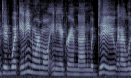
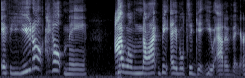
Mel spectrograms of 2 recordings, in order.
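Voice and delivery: play-acted, somewhat raised voice, slow, spelled out letter by letter. Retelling own words to someone in an escape room: retelling a raised voice. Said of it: "kind of with a raised voice said".

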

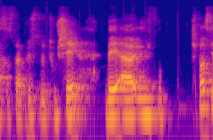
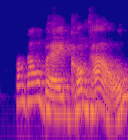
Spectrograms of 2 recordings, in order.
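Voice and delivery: soft, soothing, higher British accent; 5 semitones higher, 4 dB quieter than usual. Speaker does their alter ego Bobby: Bobby's British accent. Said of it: "Bobby, c'est mon alter ego euh, British".

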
